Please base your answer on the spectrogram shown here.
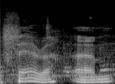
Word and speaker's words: Farrar: Tyler Farrar, or Farah, which was ultimately the correct pronunciation of his name, bless him, for Garmin Sharp was in there.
